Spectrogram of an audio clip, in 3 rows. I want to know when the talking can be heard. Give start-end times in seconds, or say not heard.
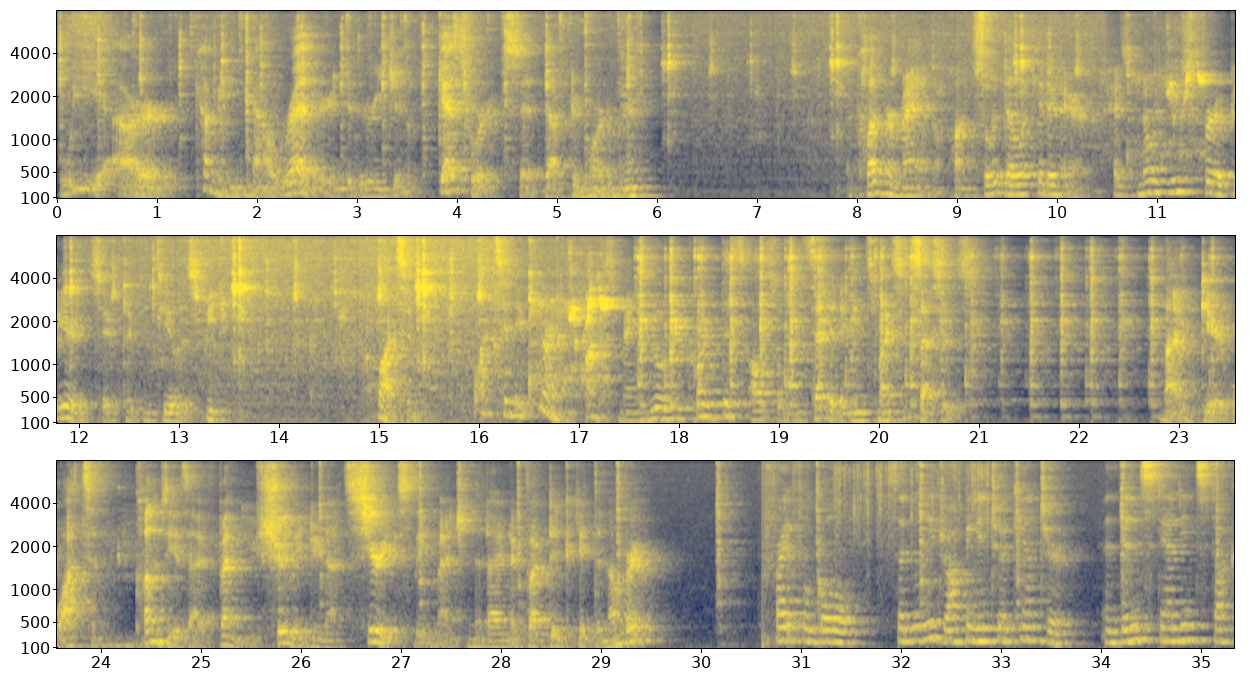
0.0-5.8, 7.9-13.5, 14.9-21.0, 22.8-29.5, 30.6-35.2.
